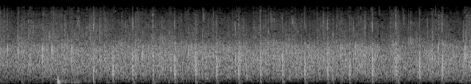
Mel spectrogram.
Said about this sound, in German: Okay, dann möchte ich noch einmal einen ganz lauten, großen Applaus bitte haben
